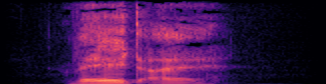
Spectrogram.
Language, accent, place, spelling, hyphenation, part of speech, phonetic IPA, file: German, Germany, Berlin, Weltall, Welt‧all, noun, [ˈvɛltʔal], De-Weltall.ogg
- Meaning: 1. cosmos 2. outer space; region beyond Earth’s atmosphere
